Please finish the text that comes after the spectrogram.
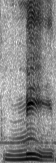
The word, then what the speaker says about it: knee: the word knee the k is silent knee this is the knee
